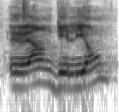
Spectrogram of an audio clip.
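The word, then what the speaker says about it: εὐαγγέλιον: L'évangile vient d'un mot latin, évangélium, qui est ce mot latin est tiré du grec ancien, qui se prononce evangélion, et cela veut dire simplement bonne nouvelle.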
